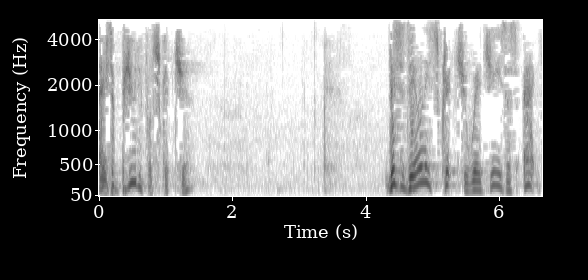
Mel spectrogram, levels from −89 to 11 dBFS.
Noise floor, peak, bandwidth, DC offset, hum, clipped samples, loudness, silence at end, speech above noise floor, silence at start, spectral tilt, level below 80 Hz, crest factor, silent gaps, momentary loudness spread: -65 dBFS; -8 dBFS; 5.4 kHz; under 0.1%; none; under 0.1%; -29 LUFS; 0.1 s; 36 dB; 0 s; -7.5 dB/octave; -68 dBFS; 24 dB; none; 13 LU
